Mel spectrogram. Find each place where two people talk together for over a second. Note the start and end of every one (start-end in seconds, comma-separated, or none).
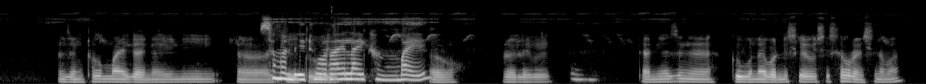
2.7-4.2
